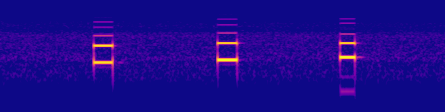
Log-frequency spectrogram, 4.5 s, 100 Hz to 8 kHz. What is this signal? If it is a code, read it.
DTMF, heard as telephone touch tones, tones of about 200 ms. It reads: 2 6 9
